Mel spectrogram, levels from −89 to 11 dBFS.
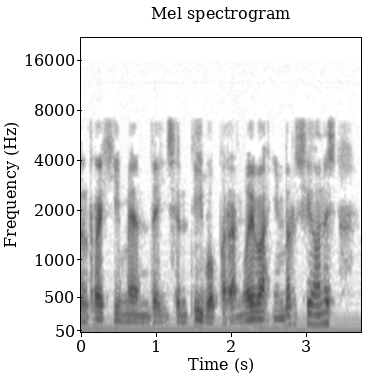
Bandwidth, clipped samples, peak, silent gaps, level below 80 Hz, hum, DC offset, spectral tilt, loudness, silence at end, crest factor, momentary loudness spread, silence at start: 7.6 kHz; under 0.1%; -2 dBFS; none; -48 dBFS; none; under 0.1%; -4 dB/octave; -23 LUFS; 0 s; 22 dB; 9 LU; 0 s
